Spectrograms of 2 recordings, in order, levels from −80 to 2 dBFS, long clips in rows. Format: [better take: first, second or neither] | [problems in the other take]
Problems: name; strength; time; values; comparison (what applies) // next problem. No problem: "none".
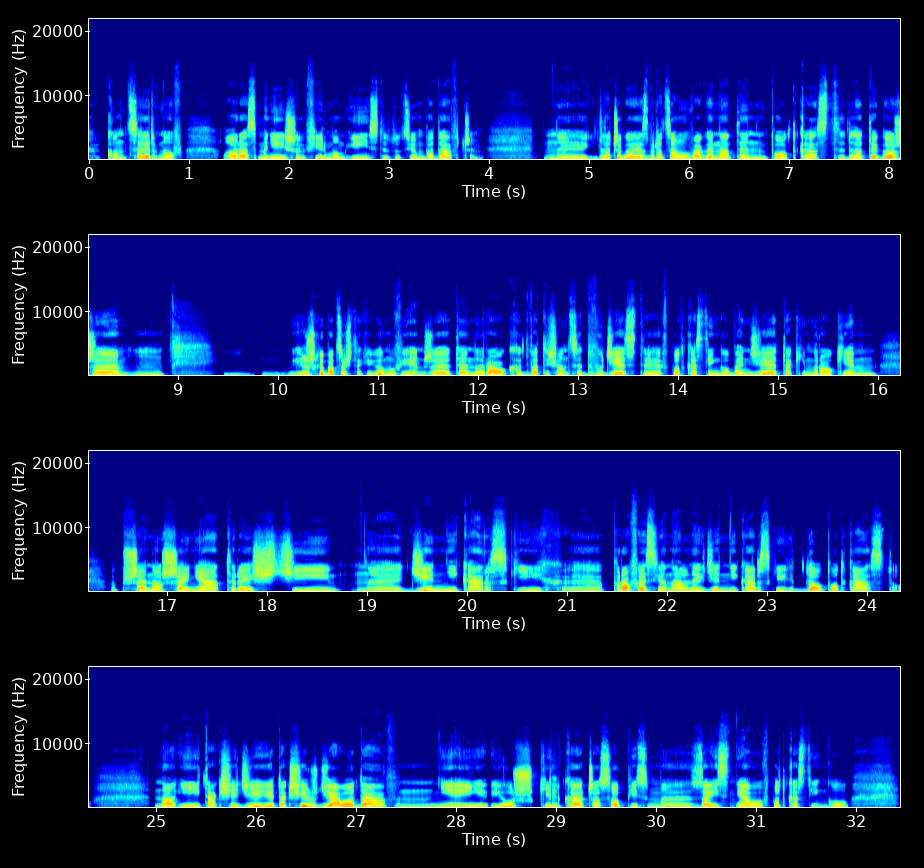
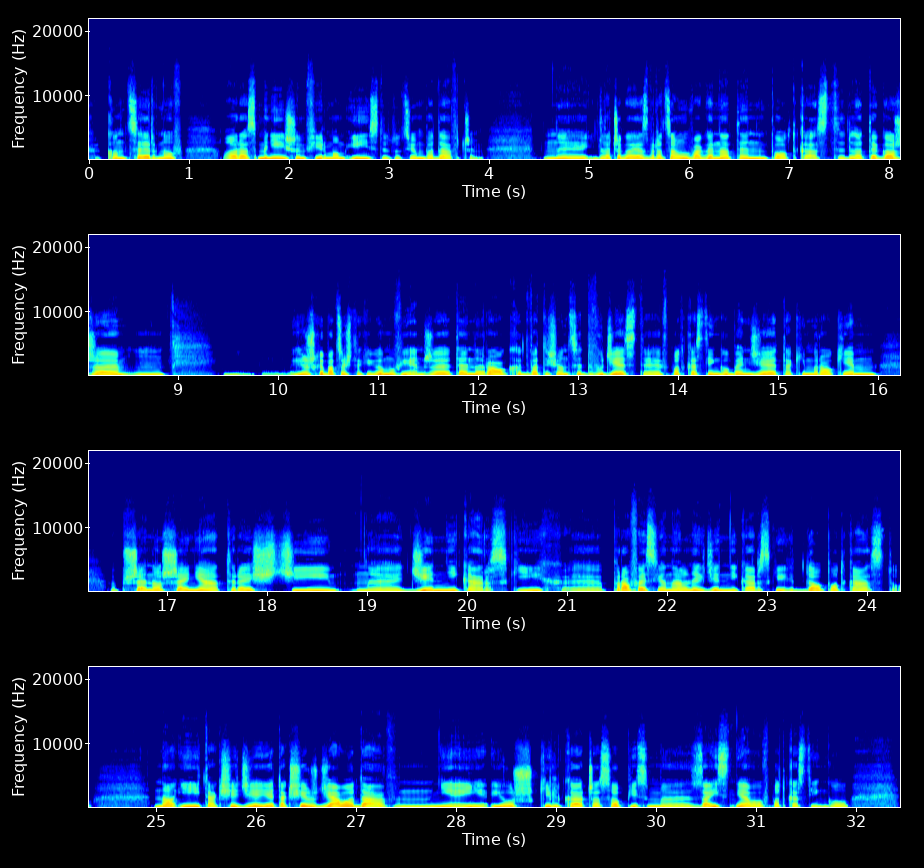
second | thin; somewhat; fading below 350 Hz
